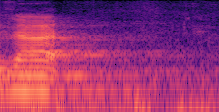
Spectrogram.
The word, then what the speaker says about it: Tsar: Two spelling for Tsar, Czar and Tsar, but pronunciation is same, Tsar.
